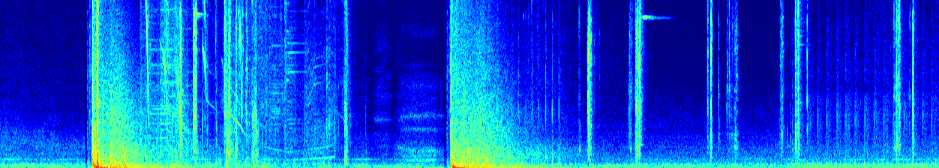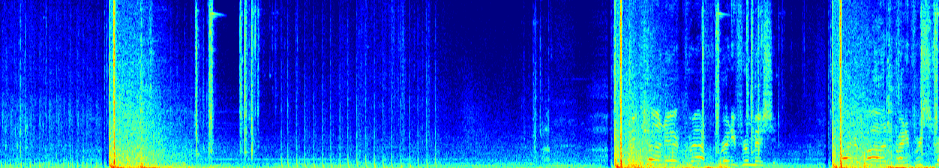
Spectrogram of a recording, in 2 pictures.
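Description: Sniper rifle shots boom loudly with a ringing echo.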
